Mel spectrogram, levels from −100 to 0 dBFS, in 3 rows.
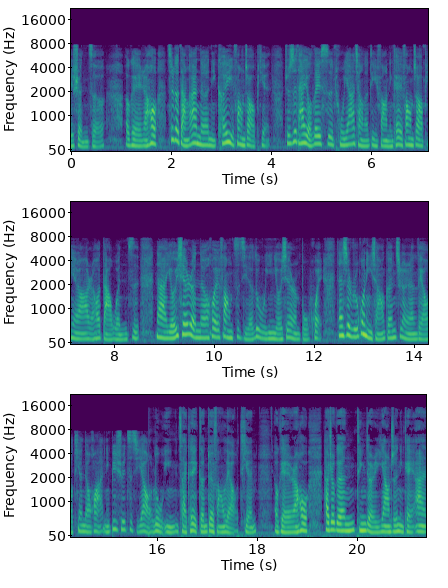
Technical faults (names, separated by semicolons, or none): input switched to a poorer device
